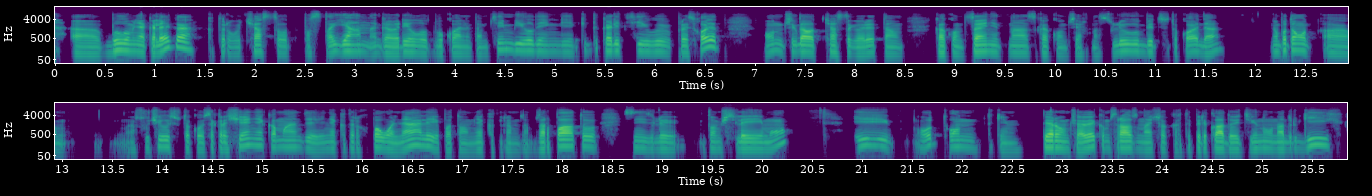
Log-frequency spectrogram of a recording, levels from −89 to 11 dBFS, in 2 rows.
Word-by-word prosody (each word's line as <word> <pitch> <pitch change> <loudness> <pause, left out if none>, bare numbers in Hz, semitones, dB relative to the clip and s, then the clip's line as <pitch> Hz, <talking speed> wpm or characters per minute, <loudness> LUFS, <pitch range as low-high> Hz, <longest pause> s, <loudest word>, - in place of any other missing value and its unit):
да. 100 -1 0
Э, - - -12
был 140 +6 +1
у 140 - +4
меня 125 -3 +3
коллега, 170 - +5
который 115 - -7
вот 100 0 -10
часто, 125 -2 0
вот 105 - -7
постоянно 125 -2 0
говорил, 110 +3 +1
вот 110 -2 -4
буквально 105 -1 -4
там 95 +1 -9
тимбилдинги 135 -4 -4
какие-то 125 - -13
коллективы 125 -3 -1
происходят, 180 - +3 0.4
он 135 0 -5
всегда 125 0 +6
вот 120 - +2
часто 115 -1 -1
говорит 100 +4 -1
там, 100 -2 -4 0.3
как 115 -1 +1
он 105 -3 -5
ценит 125 -2 +4
нас, 115 -1 -2
как 110 -3 -5
он 95 - -9
всех - - -3
нас 90 +4 -4
любит, 130 0 -2
всё - - -2
такое, 125 +1 +1
да? 115 +6 0 0.5
Но 125 - -5
потом 145 +1 +3
вот, 135 - -1
э, 110 -2 -1 0.8
случилось 135 +2 -2
такое 110 -2 -4
сокращение 155 +8 +2
в - - -25
команде, 130 -4 -2
и - - -10
некоторых 115 0 -8
поувольняли, 125 +6 +3
и 115 - -1
потом 95 -2 -6
некоторым 100 -2 -9
там 95 - -14
зарплату 135 +4 +5 0.2
снизили, 110 -3 -4 0.2
в - - -27
том 115 -1 -4
числе 110 -2 +3
и - - -1
ему, 105 +1 -3 0.7
и 150 -2 -3 0.2
вот 165 - -2
он 135 -3 -3
таким 100 0 -9 0.2
первым 125 -2 +7
человеком 130 +1 +3
сразу 120 -2 +5
начал 105 0 -2
как-то - - -14
перекладывать 105 -4 +3
вину 115 +1 -5
на 110 0 +1
других, 145 +9 -4
120 Hz, 170 wpm, -27 LUFS, 110-135 Hz, 0.8 s, первым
